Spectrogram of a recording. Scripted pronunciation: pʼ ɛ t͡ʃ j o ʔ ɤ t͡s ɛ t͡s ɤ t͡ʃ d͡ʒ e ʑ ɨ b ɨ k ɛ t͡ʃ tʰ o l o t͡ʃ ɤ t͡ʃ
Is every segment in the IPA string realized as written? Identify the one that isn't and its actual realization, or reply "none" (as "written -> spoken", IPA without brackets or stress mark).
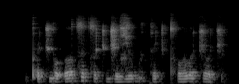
none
